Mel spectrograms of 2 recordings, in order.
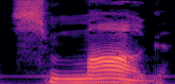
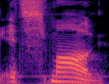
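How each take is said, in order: First: Smaug said smog, with an aw sound; correct pronunciation. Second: Smaug said smowg, with an ow sound; film pronunciation. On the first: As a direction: give Smaug the American aw. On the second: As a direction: say Smaug the way the movie does. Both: Shown as a demonstration. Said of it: "pronunciation of Smaug".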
